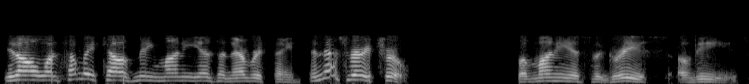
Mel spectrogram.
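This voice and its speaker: A man's voice: a little high, expressive, moderate pace, dry recording. A man hosting a motivational call-in radio show, rambling and asking the listener questions while losing his voice. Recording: tinny phone-like radio line.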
